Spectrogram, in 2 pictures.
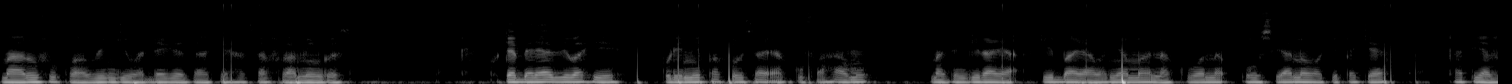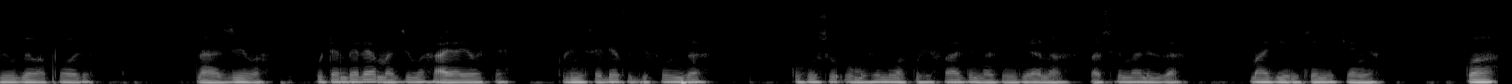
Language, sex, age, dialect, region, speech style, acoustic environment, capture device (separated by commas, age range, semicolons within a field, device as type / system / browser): Swahili, male, 25-34, Kenya - Nairobi Sheng-influenced, Kenya, happy; relaxed, silence, mobile / Linux / Chrome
